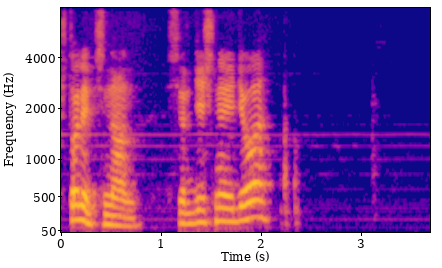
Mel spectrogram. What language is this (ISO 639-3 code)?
rus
